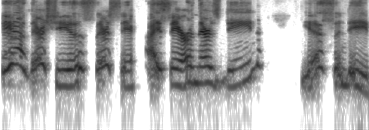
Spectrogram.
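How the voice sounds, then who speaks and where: At a fairly slow pace, a woman speaks in a high voice that swings very widely in pitch. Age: 90s. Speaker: great-grandmother on a family call. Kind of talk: casual chat. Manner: halting.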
